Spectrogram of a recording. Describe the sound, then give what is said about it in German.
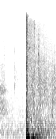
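Gunfire in a video game shooter, a single sharp, loud shot bursting out after a quiet half second, followed by a rough decaying tail. “Ey, auf dich wird geschossen.”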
